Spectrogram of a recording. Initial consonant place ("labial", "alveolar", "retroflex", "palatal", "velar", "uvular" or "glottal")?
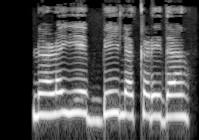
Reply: alveolar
